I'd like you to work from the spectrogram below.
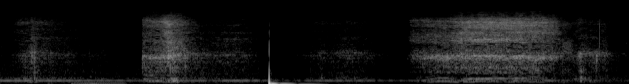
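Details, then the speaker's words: Loud snoring presented as a dangerous sound in a discussion of snoring, choking and sleep apnea, urging medical review. "ده الصوت المخيف. ارجوكم السيده اللي زوجها جنبها بينام بالليل بهذا الصوت، او الزوج اللي زوجته بتنام بهذا الصوت، هذا الصوت خطير."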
